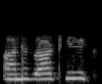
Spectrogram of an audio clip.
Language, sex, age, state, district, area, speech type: Kashmiri, female, 30-45, Jammu and Kashmir, Kupwara, rural, conversation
